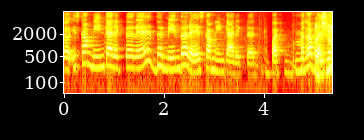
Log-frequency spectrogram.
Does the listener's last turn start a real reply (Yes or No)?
No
